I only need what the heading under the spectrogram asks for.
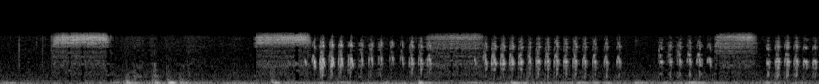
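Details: Barn owls in a French nest box at Théding, 27 April 2021, with living prey: loud harsh hisses alternate with rapid trains of dry clicking chitters, repeated several times.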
